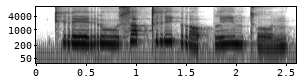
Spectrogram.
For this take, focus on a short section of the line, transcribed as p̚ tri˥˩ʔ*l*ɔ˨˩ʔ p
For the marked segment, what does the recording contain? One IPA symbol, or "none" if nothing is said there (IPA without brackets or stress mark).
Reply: r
